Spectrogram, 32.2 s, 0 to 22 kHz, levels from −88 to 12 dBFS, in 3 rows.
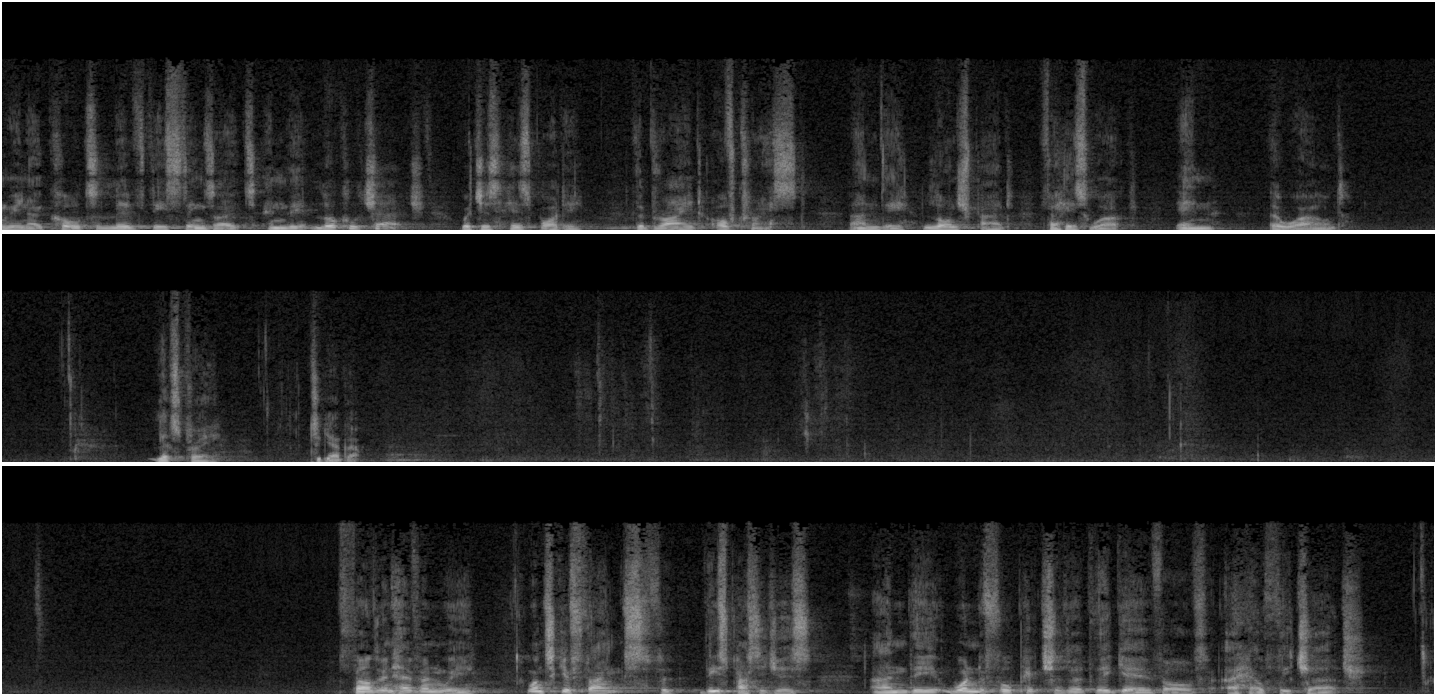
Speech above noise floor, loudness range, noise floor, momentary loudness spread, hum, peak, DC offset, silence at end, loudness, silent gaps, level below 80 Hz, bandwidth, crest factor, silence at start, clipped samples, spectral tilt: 35 dB; 9 LU; -61 dBFS; 18 LU; none; -6 dBFS; under 0.1%; 0.05 s; -27 LUFS; none; -58 dBFS; 17 kHz; 24 dB; 0 s; under 0.1%; -4.5 dB/octave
